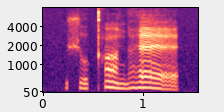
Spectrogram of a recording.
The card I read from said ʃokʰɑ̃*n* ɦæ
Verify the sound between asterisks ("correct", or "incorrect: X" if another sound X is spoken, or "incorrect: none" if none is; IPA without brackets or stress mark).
correct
